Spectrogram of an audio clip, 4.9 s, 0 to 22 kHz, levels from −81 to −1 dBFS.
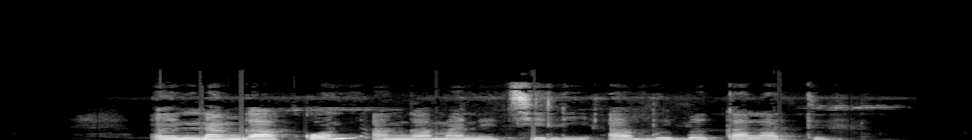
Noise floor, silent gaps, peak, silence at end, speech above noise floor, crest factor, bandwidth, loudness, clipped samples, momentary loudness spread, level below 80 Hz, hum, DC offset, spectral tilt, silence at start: -60 dBFS; none; 0 dBFS; 0.55 s; 42 dB; 18 dB; 9.4 kHz; -18 LUFS; under 0.1%; 12 LU; -52 dBFS; none; under 0.1%; -4 dB/octave; 0.75 s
